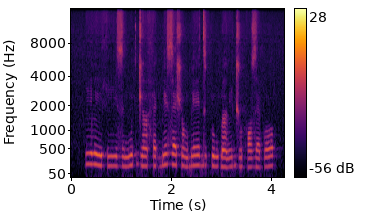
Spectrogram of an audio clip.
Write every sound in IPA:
i˧ l ĩ˨ h iː˨ z ɨ˨ ŋ ũ˦ t d͡ʒ ã˨˦ h ɛ˨ ɡ͡b e˦ z ɛ˦ ʃ ɔ̃˧ ɡ͡b eː˦ d ɨ˧ k ũ˨˦ ɡ͡b ã˨ l i˦ d͡ʒ u˨ h ɔ˨˦ z ɛ˨ p o˦

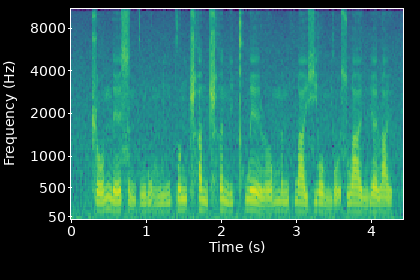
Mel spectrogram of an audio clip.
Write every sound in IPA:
ʈ͡ʂ o˧˥ ʊ̯ n̪ e˧˥ ɪ̯ s ə̰˨˩ n t̪ ɤ˦ ŋ ɻ w ɔ˩ m i˧˥ n t̪ ɤ˥ ŋ ʈ͡ʂʰ a˥˧ n ʈ͡ʂʰ ə˥˧ n i˥˧ kʰ w e˥˩ ɪ̯ ɻ ɤ˧˥ m ə˥ n f w a˥˧ ɪ̯ ɕ j o˥˩ ʊ̯ m j o̰˨˩ ʊ̯ s w a˥˧ ɪ̯ n̪ j ɛ˥˧ ɻ a˥˩ ɪ̯

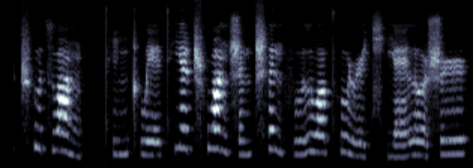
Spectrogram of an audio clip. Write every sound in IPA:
ʈ͡ʂʰ u˥˧ t͡s w ɑ˥˩ ŋ | t̪ʰ i˧˥ ŋ t̪ʰ w e˧˥ ɪ̯ t̪ʰ j ɛ˥˧ ʈ͡ʂʰ w ɑ˥˩ ŋ ʂ ə˧˥ n ʈ͡ʂʰ ə˥˩ n f u˧˥ l w ɔ˥ t̪ʰ u˥˩ ɻ ɻ̩˨˩ t͡ɕʰ j ɛ˧˥ l o˥˩ ʊ̯ ʂ ɻ̩˥

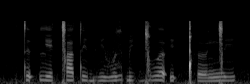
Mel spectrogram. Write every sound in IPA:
t ɨ˨˦ ʔ lʲ e˨˩ ǀ a˨˦ t i˨˩ bʱ i˨˩ v u˨˦ z ɓ i˨˩ ɡ͡ǀ uː˦˨ ə̯ ʔ i˦˨ ʔ ǃʰ ɵː˨˦ ŋ͡ǀ i˦˥

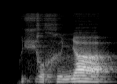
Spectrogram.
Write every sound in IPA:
ç o x ʉ ɲ a

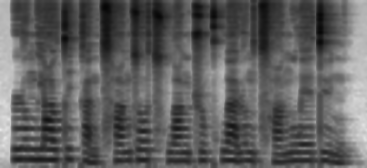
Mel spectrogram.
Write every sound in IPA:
ɻ ɤ˥ ŋ l j ɑ˥ ʊ̯ t̪ i˥˩ k a̰˨˩ n t͡sʰ ɑ˧˥ ŋ s o˥ ʊ̯ t͡sʰ w ɑ˥ ŋ ʈ͡ʂ u˥ kʰ w ä˥˧ ɻ ɤ˥˩ ŋ t͡sʰ ɑ˧˥ ŋ l w e˥ ɪ̯ t̪ y˥˩ n

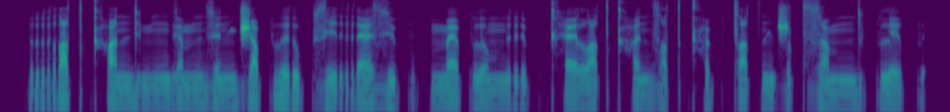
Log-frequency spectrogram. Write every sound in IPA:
r o tˤ kʰ ɑ n d y m ŋ ɡ æ m n z ø n d͡ʒ ɑ p ð ɯ ɾ u p z i r æ z y p u p m æ p l o m r ø p kʰ æ l u tˤ kʰ ɯ n z ɑ tˤ kʰ y p t e tˤ n d͡ʒ y tˤ z u m n d u p l e p

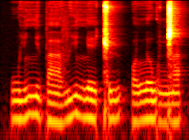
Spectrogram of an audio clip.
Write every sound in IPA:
w i lː i p aː v i lː eː ǁ ʉ | ɔ lː ɤ w ɔ ŋ͡ǁ a

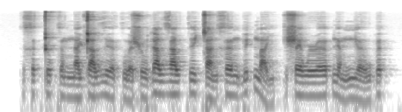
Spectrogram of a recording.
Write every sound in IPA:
x ə˦˥ k̚ ʈ u˧ k ə˧ m n a˧˥ j ʈ a˧˥ w ɣ ɨ˨˩ ə̯ k u˨˩˨ ə̯ ʂ u˨˩˦ ɗ a˧ w ɣ a˧ w k ɨ˧ c a˨˩˦ n x əː˧ ŋ ɓ ɨ˦˥ t̚ m a˨˩˨ j | ʂ ɛ˧ w ɹ əː˦˥ p̚ n ə˨˩˦ m ɲ əː˨˩˦ w ɓ ə˦˥ k̚

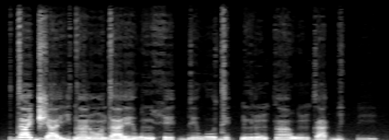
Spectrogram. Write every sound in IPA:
d a˦ d͡ʒ a˧ ɾ i˦ d ã˧ ɾ ɔ̃˧ d a˦ ɾ e˦˨ w ĩ˨˦ h e˧ ɡ͡b e˨ w o˧ d e˨ k͡p ĩ˧ ɾ ũ˧ k ã˨ w ũ˧ k a˦ ɡ͡b i˦˨ k͡p i˨

